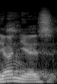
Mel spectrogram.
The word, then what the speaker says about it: Yanez: Yanez, yeah. Should I say? Yeah, that's currently correct pronunciation.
